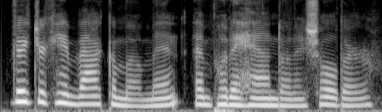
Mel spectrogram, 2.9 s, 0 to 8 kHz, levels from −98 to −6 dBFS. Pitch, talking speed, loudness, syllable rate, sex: 200 Hz, 250 wpm, -19 LUFS, 5.8 syllables/s, female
